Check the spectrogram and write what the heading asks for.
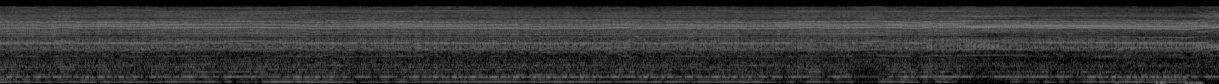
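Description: Dremel rotary tool running at a steady speed with a buffing wheel and fine compound, polishing guitar frets: an even, unbroken whine.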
